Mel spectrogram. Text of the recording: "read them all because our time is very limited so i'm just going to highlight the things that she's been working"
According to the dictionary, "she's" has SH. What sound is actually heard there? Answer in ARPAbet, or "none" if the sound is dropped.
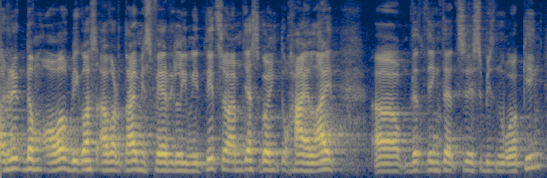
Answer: S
